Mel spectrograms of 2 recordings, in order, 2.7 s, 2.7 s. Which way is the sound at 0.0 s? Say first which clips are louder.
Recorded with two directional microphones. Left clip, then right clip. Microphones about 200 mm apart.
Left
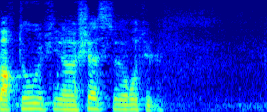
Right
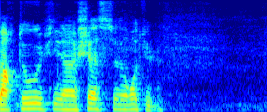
Right 4 dB; 35° right (ahead or behind).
